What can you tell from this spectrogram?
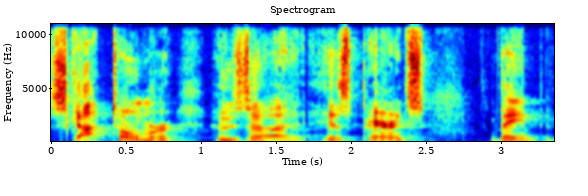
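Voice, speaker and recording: This man's pitch sits fairly low. His intonation stays fairly even. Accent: American. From southern Illinois. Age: 50s. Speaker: state legislator. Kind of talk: interview. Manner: fast; loud.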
